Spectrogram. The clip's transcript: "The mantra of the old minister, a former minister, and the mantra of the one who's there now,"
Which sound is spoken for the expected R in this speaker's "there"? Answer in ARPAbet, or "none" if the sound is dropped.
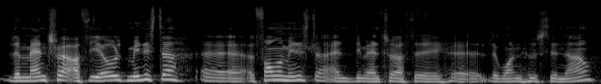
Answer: L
